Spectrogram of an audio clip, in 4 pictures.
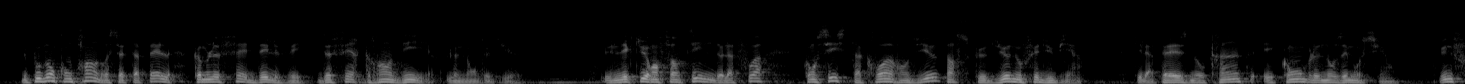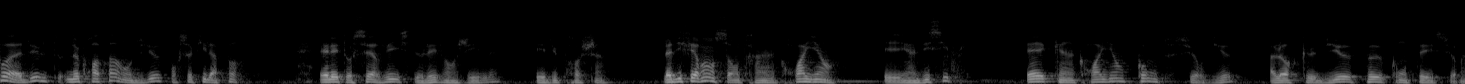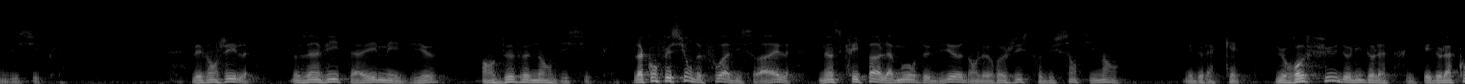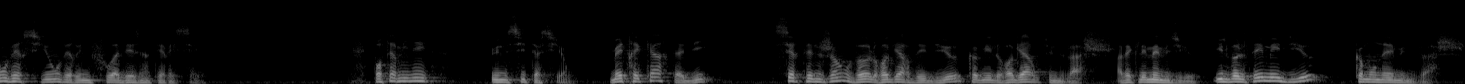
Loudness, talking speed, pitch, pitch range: -37 LUFS, 160 wpm, 105 Hz, 90-120 Hz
